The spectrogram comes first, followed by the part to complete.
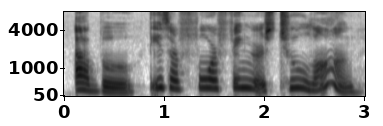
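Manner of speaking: high, slow, loud; mild whiny protest; daughter's complaint. A narrator's reading.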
